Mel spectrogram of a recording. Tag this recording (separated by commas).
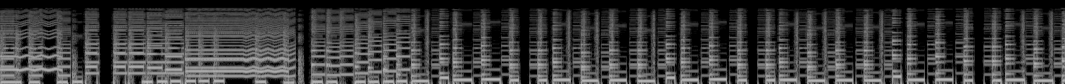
Music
